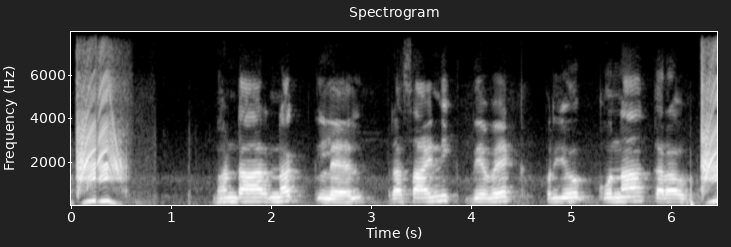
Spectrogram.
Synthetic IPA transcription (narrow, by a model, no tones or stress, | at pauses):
bʱənɖaɾnək̚lel | ɾasajnikd̪eʋekpɾəjoɡ̚konakəɾəw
